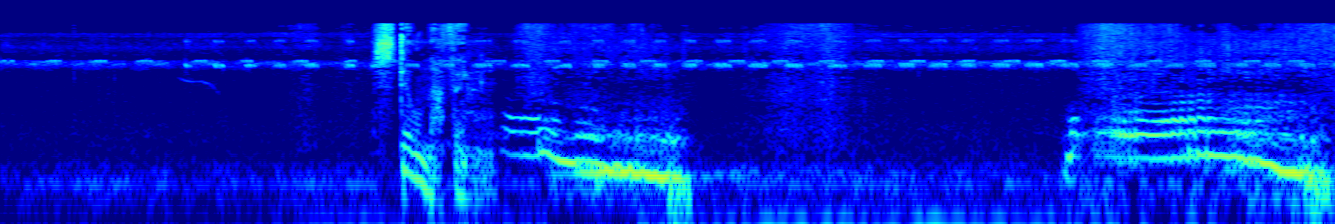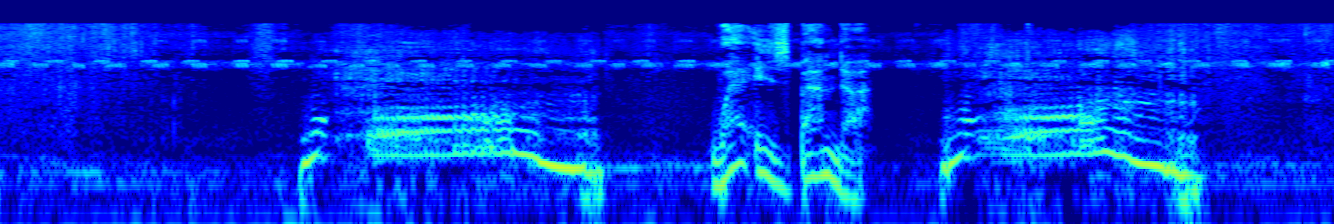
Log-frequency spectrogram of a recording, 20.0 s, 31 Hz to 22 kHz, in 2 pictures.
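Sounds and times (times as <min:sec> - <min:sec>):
lion roaring: 0:03.7 - 0:05.3, 0:08.0 - 0:10.2, 0:12.2 - 0:14.6, 0:17.1 - 0:19.2.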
